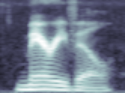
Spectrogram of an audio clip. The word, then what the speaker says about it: Maryville: They're gently reminding you it's pronounced Maryville. Really hit that Mary in Tennessee.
